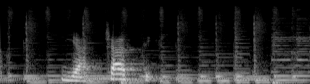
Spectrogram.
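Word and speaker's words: yachatsi: Yachati. Esta TS suena ti, yachati, ¿ya?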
